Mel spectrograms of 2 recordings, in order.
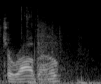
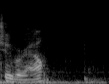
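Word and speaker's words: Tubarão: All right, some people pronounce Tubarao, but it is really pronounced Tubarao.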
